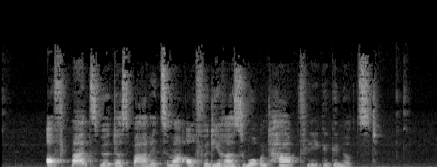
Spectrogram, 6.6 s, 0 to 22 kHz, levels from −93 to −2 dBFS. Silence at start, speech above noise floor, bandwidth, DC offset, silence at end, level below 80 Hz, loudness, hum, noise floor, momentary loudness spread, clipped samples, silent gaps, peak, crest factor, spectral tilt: 0.7 s; 34 dB; 16 kHz; under 0.1%; 0.75 s; -58 dBFS; -26 LUFS; none; -61 dBFS; 17 LU; under 0.1%; none; -4 dBFS; 22 dB; -3 dB/octave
